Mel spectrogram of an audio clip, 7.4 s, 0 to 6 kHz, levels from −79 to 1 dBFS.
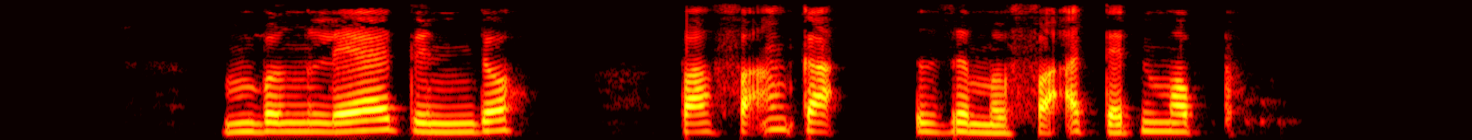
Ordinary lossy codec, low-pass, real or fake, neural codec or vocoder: AAC, 48 kbps; 5.4 kHz; real; none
